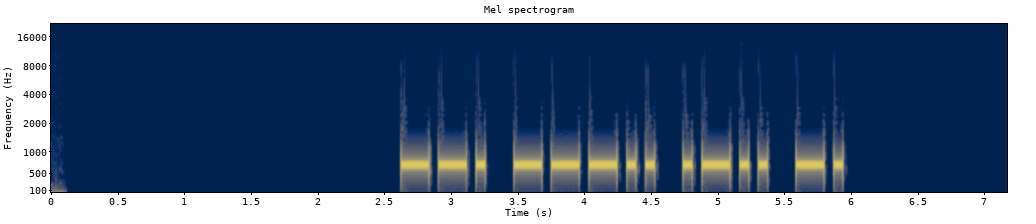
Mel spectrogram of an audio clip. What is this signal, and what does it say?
Morse code, heard as a keyed tone, about 17 wpm, 700 Hz. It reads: G8LN
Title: DXCC-100 Call Signs - 4 Characters - Repeated 2x - 17wpm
